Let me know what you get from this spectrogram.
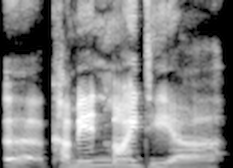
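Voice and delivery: wolf faking granny, scratchy; deep scratchy voice. A narrator's reading. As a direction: croak it like a fake granny. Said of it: "deep, scratchy voice that answered".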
